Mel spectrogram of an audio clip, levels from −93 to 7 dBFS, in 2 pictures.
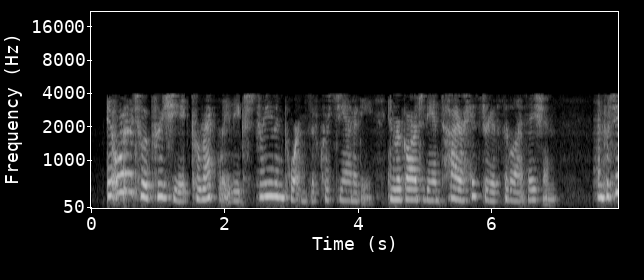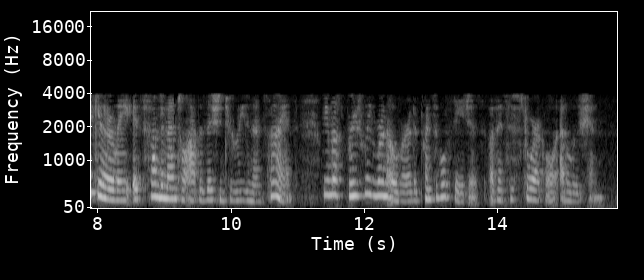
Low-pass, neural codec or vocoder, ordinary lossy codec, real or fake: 7.2 kHz; codec, 16 kHz, 16 kbps, FreqCodec, smaller model; AAC, 16 kbps; fake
